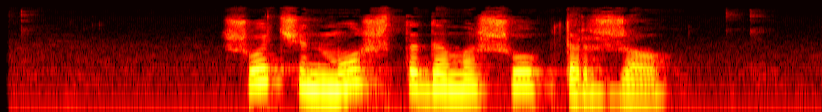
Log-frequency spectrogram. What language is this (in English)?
Mari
